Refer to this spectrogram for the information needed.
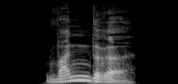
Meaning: inflection of wandern: 1. first-person singular present 2. first/third-person singular subjunctive I 3. singular imperative
- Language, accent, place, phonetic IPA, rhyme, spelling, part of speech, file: German, Germany, Berlin, [ˈvandʁə], -andʁə, wandre, verb, De-wandre.ogg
